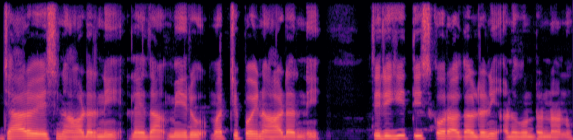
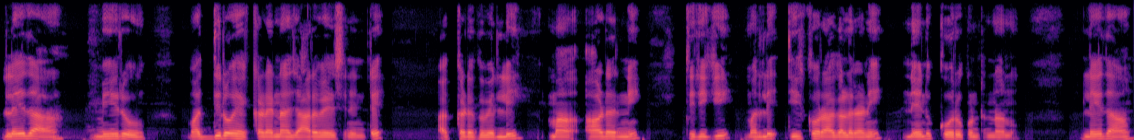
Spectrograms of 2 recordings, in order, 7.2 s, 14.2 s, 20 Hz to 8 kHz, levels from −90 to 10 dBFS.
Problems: background sounds at intervals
